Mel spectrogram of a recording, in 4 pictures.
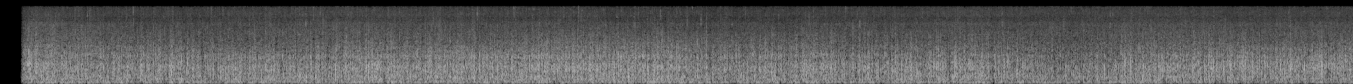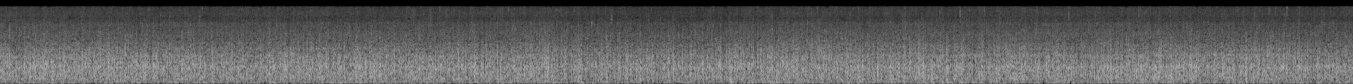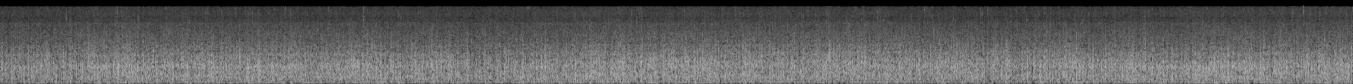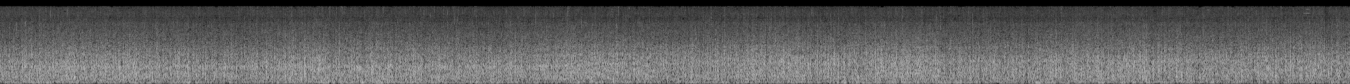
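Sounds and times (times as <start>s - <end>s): heavy rain pouring on water: 0.2s - 54.0s.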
